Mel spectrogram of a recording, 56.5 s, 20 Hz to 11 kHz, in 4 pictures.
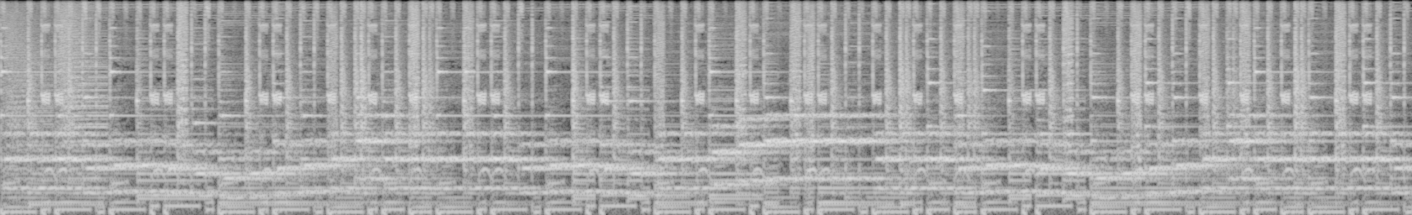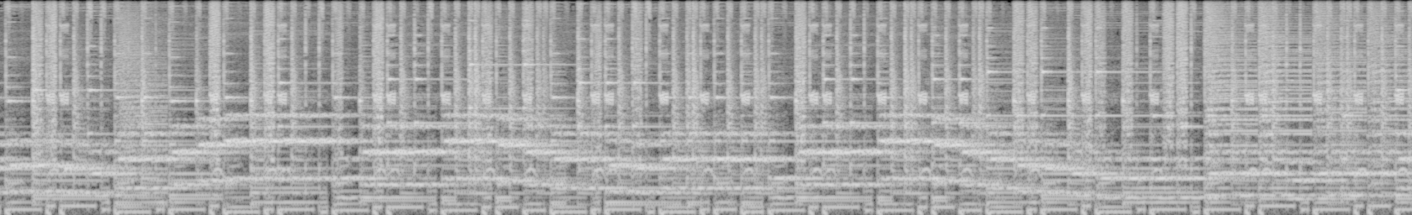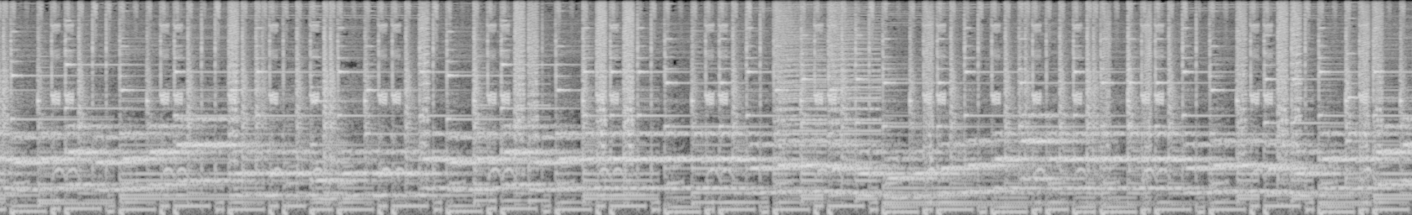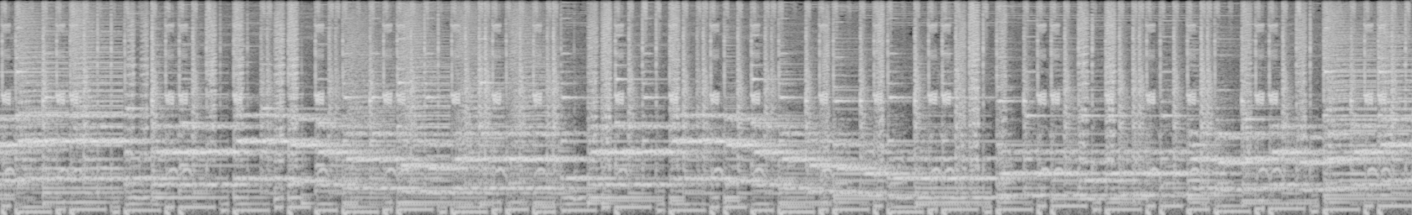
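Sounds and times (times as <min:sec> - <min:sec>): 
cheerful harvest samba music: 0:00.0 - 0:56.4.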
